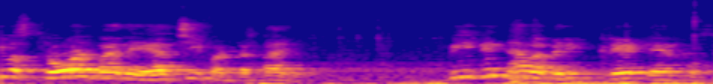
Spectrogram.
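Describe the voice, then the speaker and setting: Amid noticeable background noise and audible room echo, a man keeps a moderate pace. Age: 70s. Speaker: audience member. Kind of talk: audience question at book launch.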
